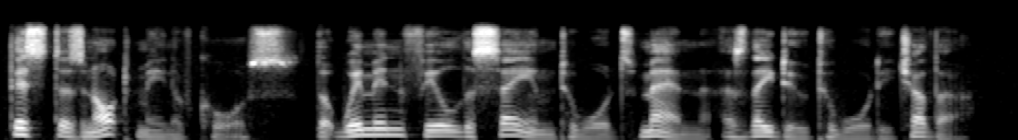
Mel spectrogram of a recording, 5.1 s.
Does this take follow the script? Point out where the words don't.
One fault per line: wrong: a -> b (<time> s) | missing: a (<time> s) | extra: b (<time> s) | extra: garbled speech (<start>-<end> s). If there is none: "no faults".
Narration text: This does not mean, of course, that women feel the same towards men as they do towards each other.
wrong: towards -> toward (4.0 s)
